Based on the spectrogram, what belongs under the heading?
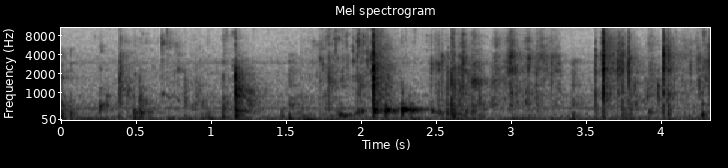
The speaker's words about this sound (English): um, I'm gonna be back. I gotta take a little water break real quick. Give me like 15 seconds.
